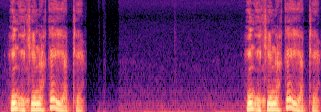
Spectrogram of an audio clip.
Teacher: even though it's a question, iati stays low tone? He doesn't say iati, he says iati.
